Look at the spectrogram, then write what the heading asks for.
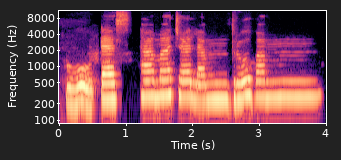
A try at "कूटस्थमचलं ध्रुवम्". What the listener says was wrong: Dhruvam is Mahaprana. Kutastamachalam dhruvam. Actually, it is Kutastham Achalam Dhruvam. So don't break after Kutastha. Kutasthamachalam Dhruvam.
